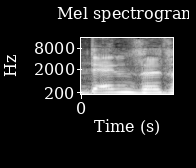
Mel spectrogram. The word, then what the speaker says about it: Denzel: Darf jetzt wieder Denzel sagen. Weil es ist so, das ist sein Name. Er darf, er wird so ausgesprochen.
